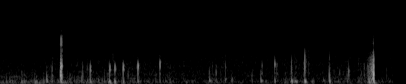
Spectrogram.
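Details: Male's stomach growling (borborygmi) after dinner, recorded by his friend.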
